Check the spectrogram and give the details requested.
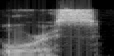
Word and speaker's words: Horus: The elemental gods are impressive and mighty, especially Horus, pronounced Orus, who carries various bracelets or rings of massive gold around his forearm.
